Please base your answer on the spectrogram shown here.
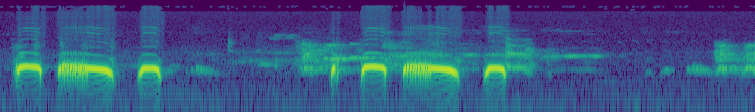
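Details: Spotted dove used as a decoy, calling in the morning to lure wild doves. It gives two phrases of soft, low hooting coos, short notes around one drawn-out coo, with faint chirps of other birds in between.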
